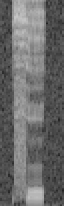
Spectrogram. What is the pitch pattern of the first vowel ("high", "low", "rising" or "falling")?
high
